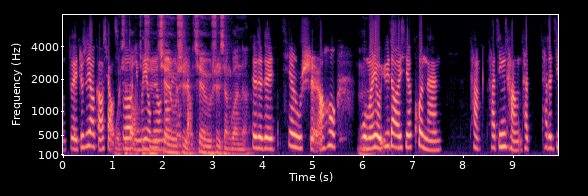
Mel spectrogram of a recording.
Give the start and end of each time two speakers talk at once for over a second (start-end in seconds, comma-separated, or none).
1.0-2.7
